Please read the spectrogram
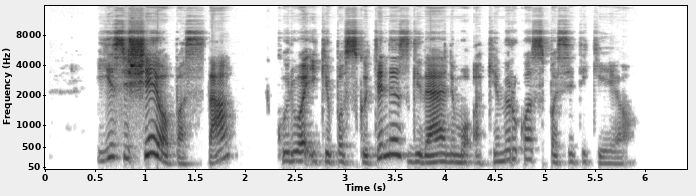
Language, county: Lithuanian, Panevėžys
